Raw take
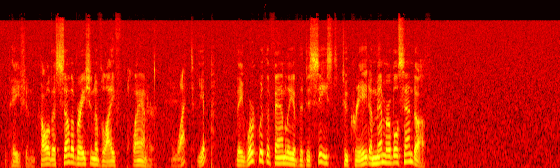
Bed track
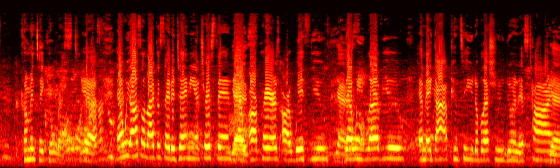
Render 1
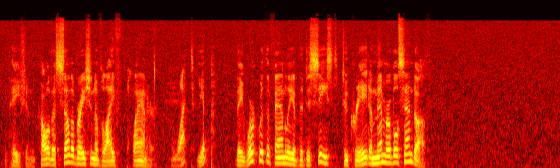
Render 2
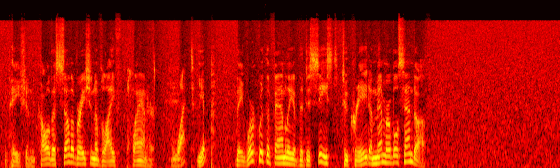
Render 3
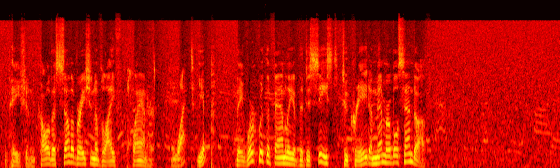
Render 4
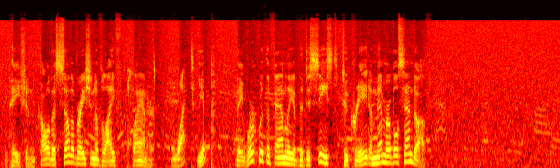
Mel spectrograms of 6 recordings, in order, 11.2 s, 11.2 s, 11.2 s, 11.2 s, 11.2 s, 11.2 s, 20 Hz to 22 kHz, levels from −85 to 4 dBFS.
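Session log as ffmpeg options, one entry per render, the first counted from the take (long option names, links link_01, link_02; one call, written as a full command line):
ffmpeg -i in.wav -af "afftdn=noise_reduction=6:noise_floor=-39" out.wav
ffmpeg -i in.wav -filter_complex "[0:a]asplit=2[link_01][link_02];[link_02]acompressor=threshold=-26dB:ratio=6,volume=-0.5dB[link_03];[link_01][link_03]amix=inputs=2:normalize=0,alimiter=limit=-13dB:level=0:latency=1:release=357" out.wav
ffmpeg -i in.wav -i bed.wav -filter_complex "[1:a]volume=-26.5dB[link_01];[0:a][link_01]amix=inputs=2:normalize=0" out.wav
ffmpeg -i in.wav -af "volume=6.5dB" out.wav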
